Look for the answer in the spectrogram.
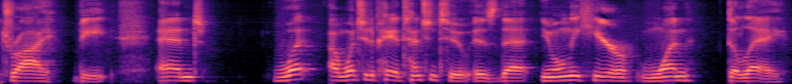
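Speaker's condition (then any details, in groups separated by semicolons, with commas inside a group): No condition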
